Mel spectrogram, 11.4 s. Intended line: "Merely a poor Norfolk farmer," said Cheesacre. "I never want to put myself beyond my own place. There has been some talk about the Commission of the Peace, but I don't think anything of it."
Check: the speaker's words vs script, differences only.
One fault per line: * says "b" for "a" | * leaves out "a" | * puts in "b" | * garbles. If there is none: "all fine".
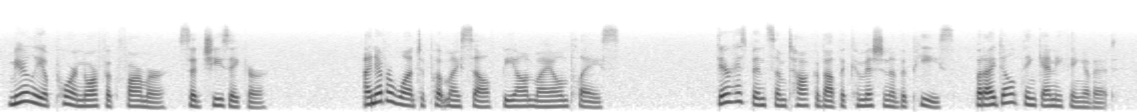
all fine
